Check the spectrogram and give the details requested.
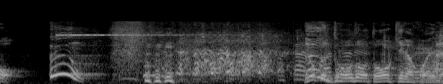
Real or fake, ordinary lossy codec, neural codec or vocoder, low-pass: real; none; none; none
